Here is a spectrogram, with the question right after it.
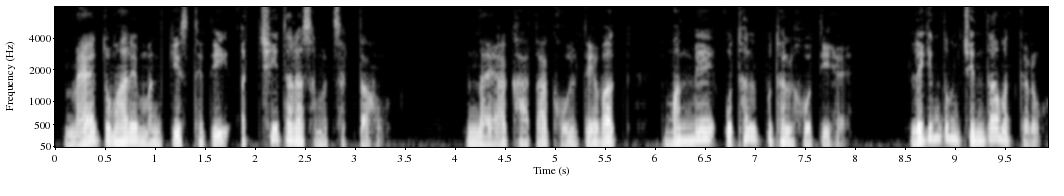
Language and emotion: Hindi, fearful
